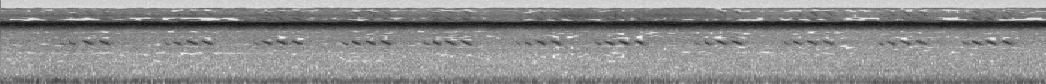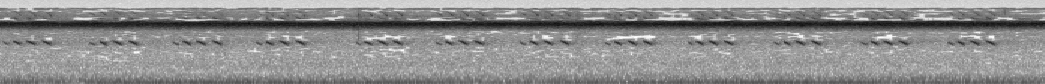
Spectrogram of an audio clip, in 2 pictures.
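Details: Crickets chirping steadily: short trilled pulses about two per second, with a continuous high shrill buzz from other insects and low background rumble underneath.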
